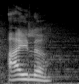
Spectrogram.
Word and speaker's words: Eile: Eile. – Made in Eile, so it's a combination of Deutsch and English.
